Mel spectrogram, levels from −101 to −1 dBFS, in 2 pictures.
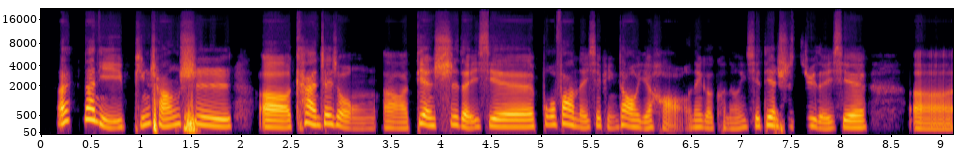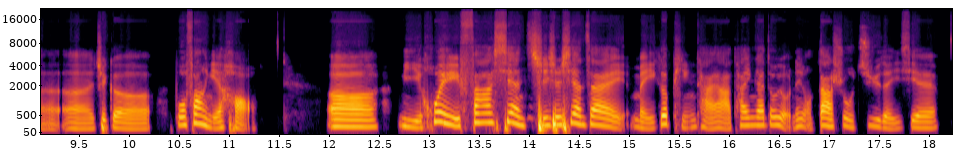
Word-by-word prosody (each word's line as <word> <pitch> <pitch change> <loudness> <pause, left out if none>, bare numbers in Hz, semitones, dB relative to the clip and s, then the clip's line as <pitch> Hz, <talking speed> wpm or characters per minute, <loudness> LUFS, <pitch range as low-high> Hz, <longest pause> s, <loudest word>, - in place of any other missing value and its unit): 诶， 265 +7 +3
那 375 -2 +6
你 170 - -3
平 225 +3 -5
常 200 +5 +3
是， 200 -6 +2 0.2
呃， 170 -2 +6
看 245 +1 +2
这 255 +1 +1
种， 140 - -5
呃， 150 -2 -5
电 245 -6 +2
视 230 +3 -4
的 180 -6 +1
一 - - -6
些 180 -1 +2
播 235 0 -4
放 235 -5 +1
的 160 - -6
一 - - -7
些 205 +4 -8
频 160 -4 -16
道 195 -5 +1
也 160 -1 -5
好， 170 - -10
那 175 - -7
个 150 -3 -7
可 145 - -18
能 135 +1 -13
一 - - -11
些 200 +3 -5
电 215 0 +1
视 175 - -10
剧 200 -2 -7
的 145 -2 -4
一 145 - -7
些， 165 0 0 0.5
呃 65 0 -5
呃， 135 -1 -4
这 - - -1
个 135 -3 -1 0.2
播 225 0 +1
放 250 -4 +3
也 150 0 -1
好， 160 - -1 0.7
呃， 180 -1 +6 0.2
你 175 -5 -3
会 260 - +3
发 290 +5 +2
现 265 -5 +1
其 210 +1 +3
实 225 0 +5
现 260 -5 +3
在 200 - +2
每 155 -6 -4
一 140 - -9
个 245 - +4
平 165 -3 -13
台 180 -7 -3
啊， 155 - 0
它 210 - -3
应 215 - -5
该 215 0 +2
都 225 +1 -3
有 - - -2
那 190 - -5
种 - - -8
大 210 -2 +6
数 185 0 -6
据 190 +3 -9
的 155 -4 -3
一 135 - -10
些， 155 0 -4
185 Hz, 240 characters per minute, -22 LUFS, 155-220 Hz, 0.7 s, 那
